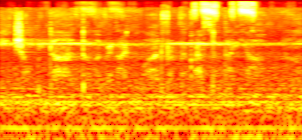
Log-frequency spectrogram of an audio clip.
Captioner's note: whispers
